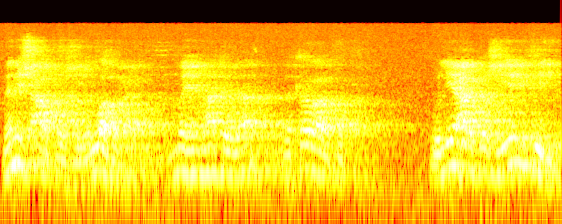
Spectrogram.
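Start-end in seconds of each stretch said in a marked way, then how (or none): none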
